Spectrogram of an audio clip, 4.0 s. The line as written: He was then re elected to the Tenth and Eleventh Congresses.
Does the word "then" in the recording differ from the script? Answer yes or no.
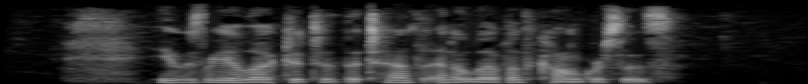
yes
